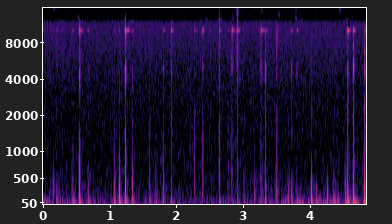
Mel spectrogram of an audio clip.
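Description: Long nails tap and scratch the body of a small dark green glass serum dropper bottle held sideways. The result is a quiet, irregular run of quick, dry clicks with a soft low thump and a faint bright tick on each strike, dying away almost instantly.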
